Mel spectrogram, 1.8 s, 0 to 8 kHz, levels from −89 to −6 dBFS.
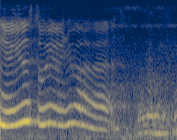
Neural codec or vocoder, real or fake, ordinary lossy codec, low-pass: codec, 16 kHz, 8 kbps, FunCodec, trained on Chinese and English, 25 frames a second; fake; MP3, 64 kbps; 7.2 kHz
